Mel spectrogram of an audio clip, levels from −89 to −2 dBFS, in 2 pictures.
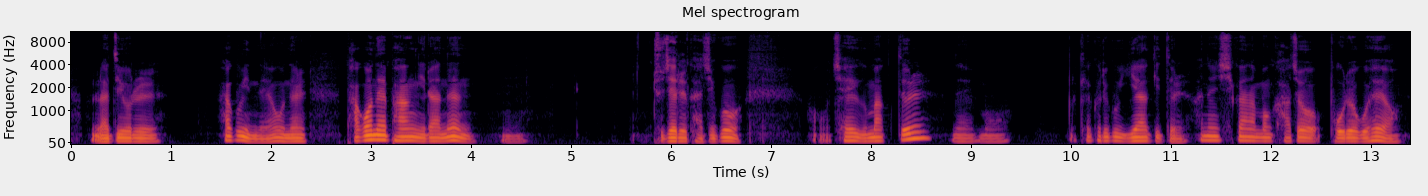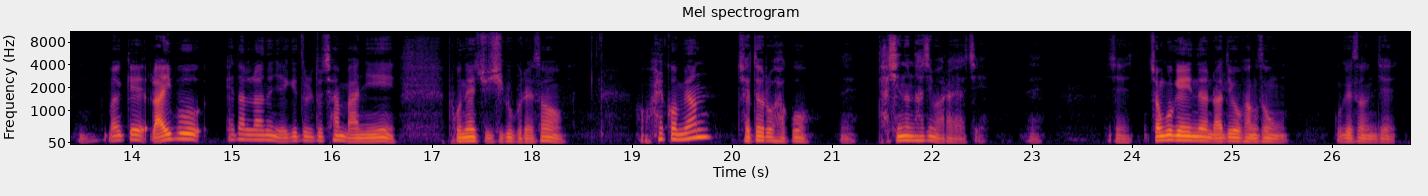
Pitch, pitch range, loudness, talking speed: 105 Hz, 90-120 Hz, -35 LUFS, 265 characters per minute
